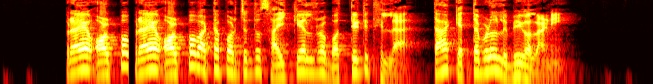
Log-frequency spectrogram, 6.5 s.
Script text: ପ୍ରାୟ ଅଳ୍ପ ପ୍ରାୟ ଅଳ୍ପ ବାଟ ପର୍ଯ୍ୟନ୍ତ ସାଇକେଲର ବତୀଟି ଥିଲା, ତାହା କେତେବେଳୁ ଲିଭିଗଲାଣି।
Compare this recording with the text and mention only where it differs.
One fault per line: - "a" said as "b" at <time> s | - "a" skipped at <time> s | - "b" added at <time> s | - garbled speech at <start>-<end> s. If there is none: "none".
none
